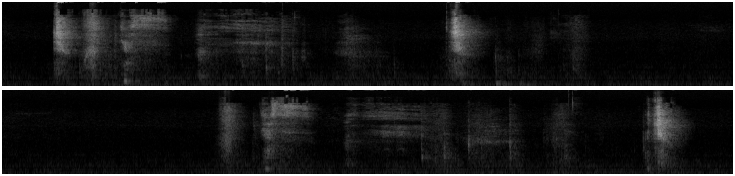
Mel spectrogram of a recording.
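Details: Dog (Bodhi) sneezing during a training session to teach sneezing on cue: several sharp, short nasal bursts spread through the clip in a quiet room; sneezing.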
